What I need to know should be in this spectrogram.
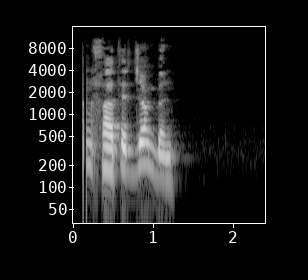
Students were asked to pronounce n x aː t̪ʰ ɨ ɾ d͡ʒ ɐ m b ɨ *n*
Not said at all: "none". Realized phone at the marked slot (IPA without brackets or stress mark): n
